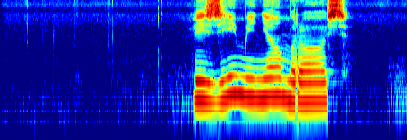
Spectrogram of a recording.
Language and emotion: Russian, sad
